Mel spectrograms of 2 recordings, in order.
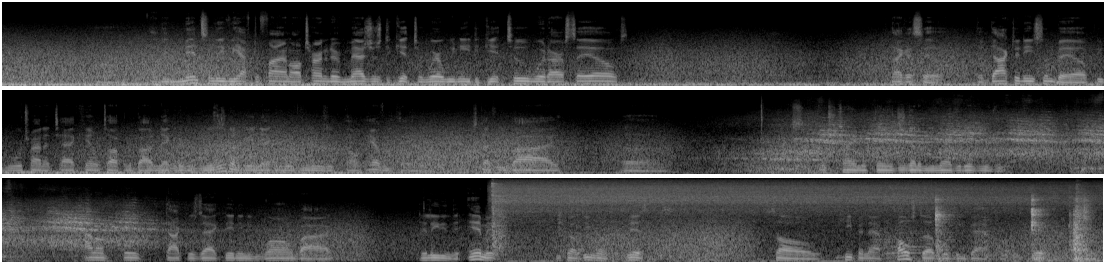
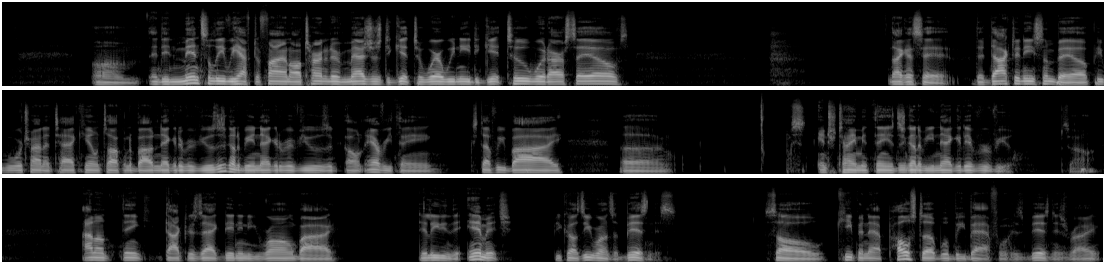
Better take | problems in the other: second | train or aircraft noise; very loud; throughout; 2 dB above the speech

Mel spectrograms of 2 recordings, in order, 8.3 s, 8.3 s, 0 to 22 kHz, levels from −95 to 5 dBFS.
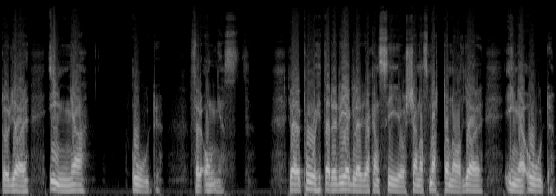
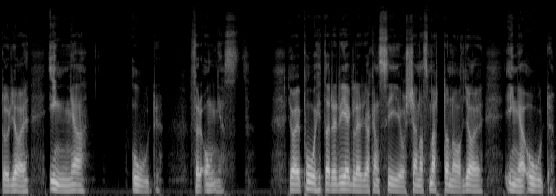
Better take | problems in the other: second | distortion; slight; 6% of the sound clipped

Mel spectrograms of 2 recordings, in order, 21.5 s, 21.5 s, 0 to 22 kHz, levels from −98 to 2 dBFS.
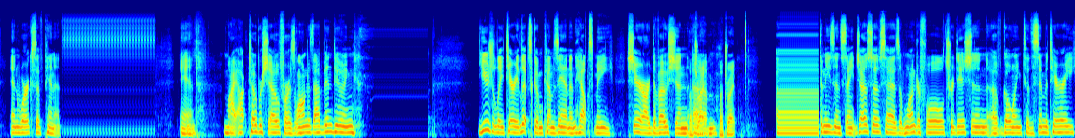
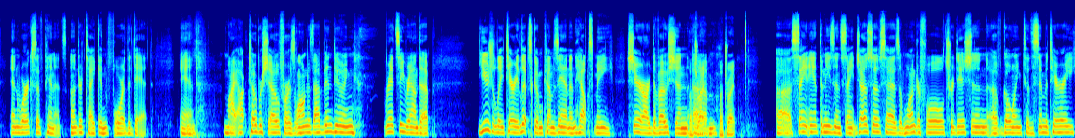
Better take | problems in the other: second | audio freezing; at 1.5 s for 2 s, at 7.5 s for 1 s and at 16 s for 1 s

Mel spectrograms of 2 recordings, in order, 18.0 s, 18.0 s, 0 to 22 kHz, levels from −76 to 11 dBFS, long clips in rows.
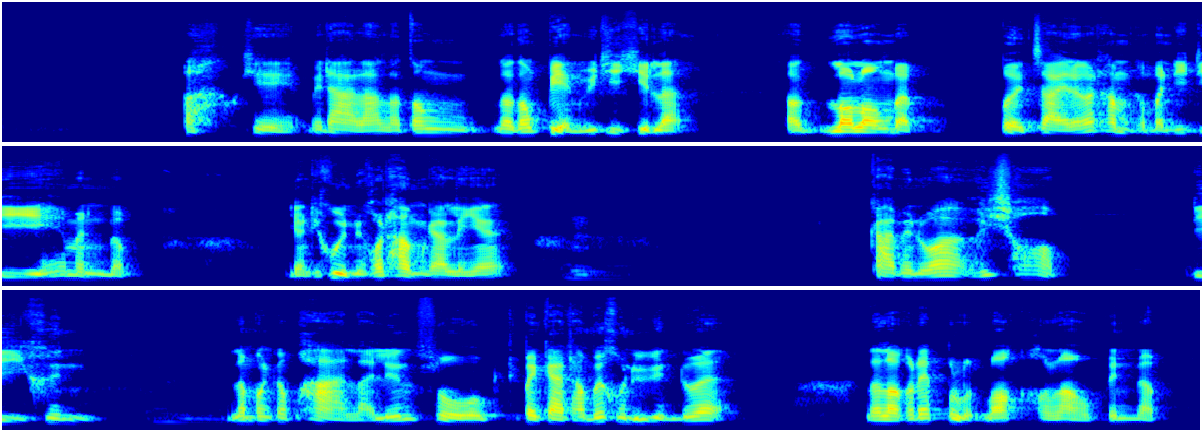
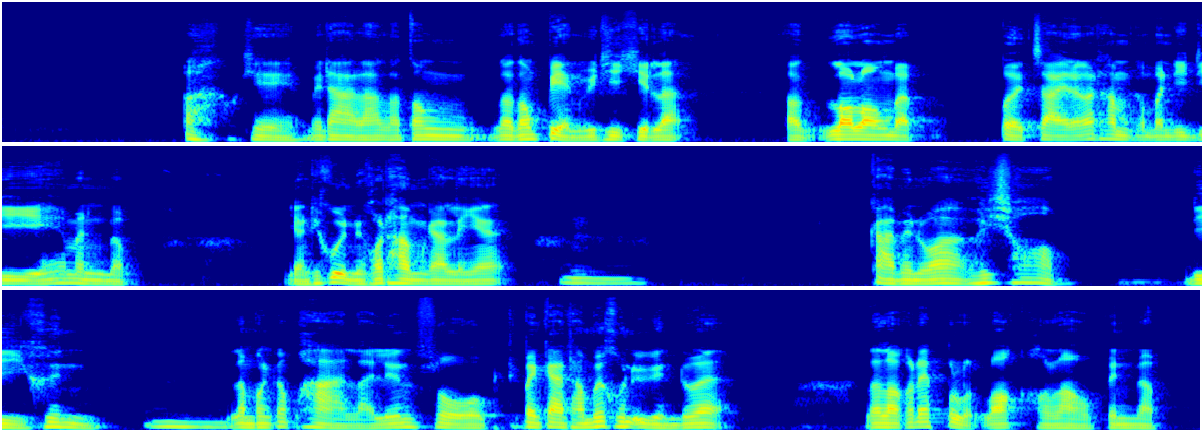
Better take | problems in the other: second | thin; very; fading below 300 Hz

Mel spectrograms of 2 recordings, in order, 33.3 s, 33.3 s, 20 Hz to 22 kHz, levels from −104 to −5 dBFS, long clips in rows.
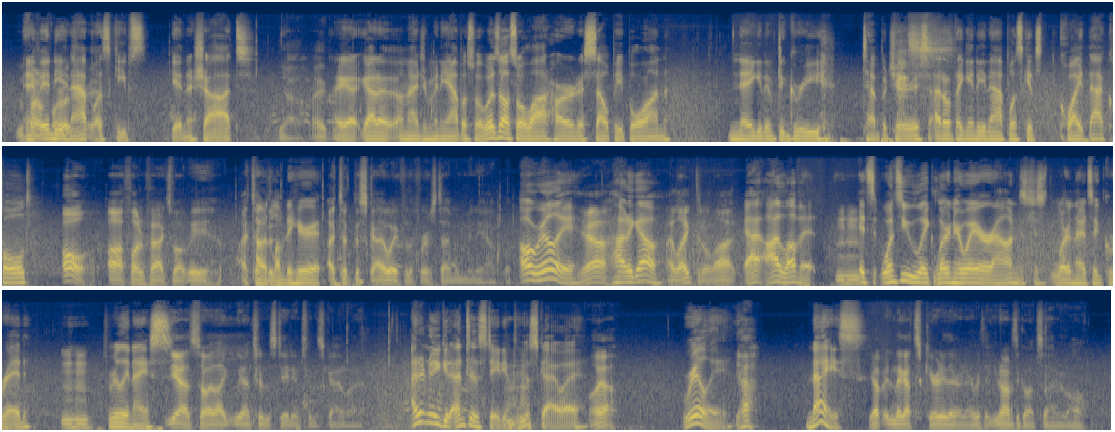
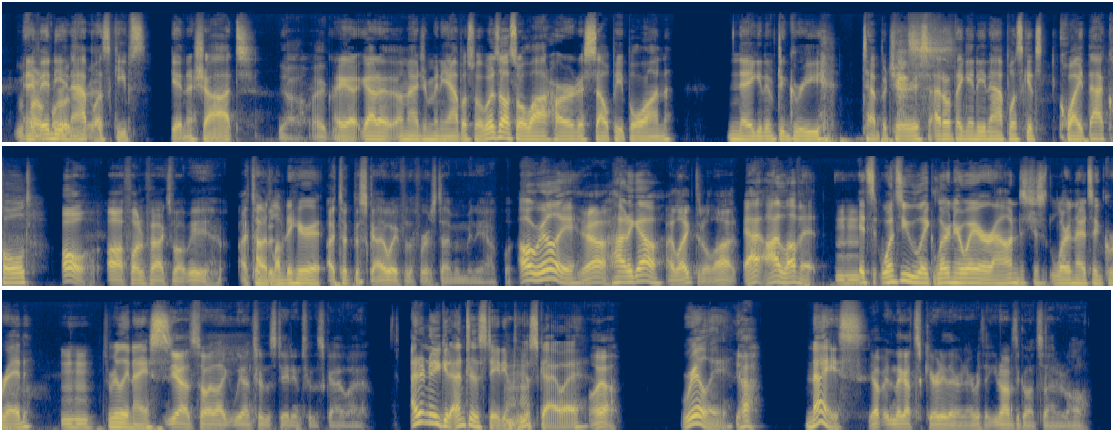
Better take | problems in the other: second | wind noise on the microphone; occasional gusts; 20 dB below the speech

